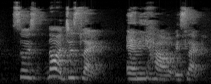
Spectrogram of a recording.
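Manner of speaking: ordinary talk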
